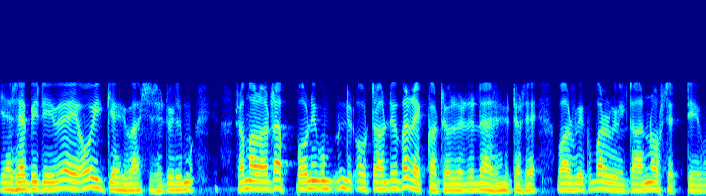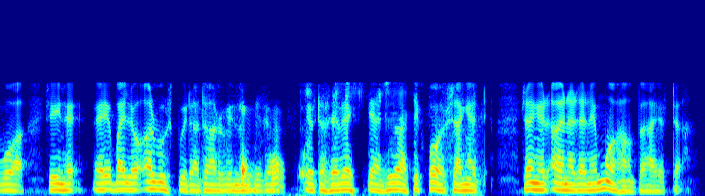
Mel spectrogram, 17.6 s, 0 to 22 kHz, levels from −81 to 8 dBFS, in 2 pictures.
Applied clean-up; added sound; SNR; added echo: neural mask model Resemble Enhance denoiser.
